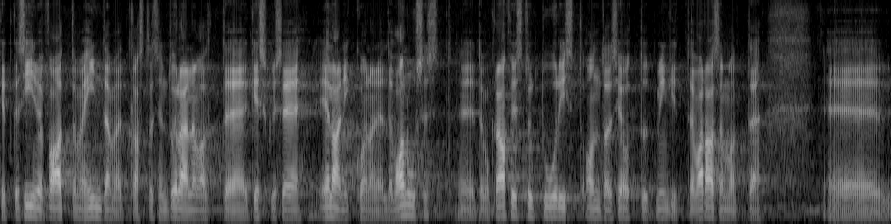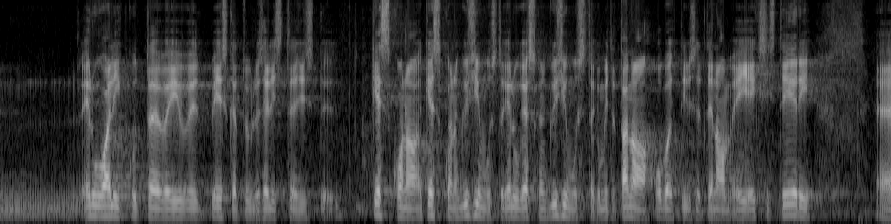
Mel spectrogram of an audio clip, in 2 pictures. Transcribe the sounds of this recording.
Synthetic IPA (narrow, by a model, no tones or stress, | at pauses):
et̪kɑsiːnmeb̥vɑ̰ːt̪ːˑɑmɑ̰jɑhind̪̥ɑmʔɑ̰et̪kɑ̰st̪ɑsint̪ulenevɑ̰lt̪ˑke̞skmuse̞e̞̰lɑnikːˑo̰nʔɑ̰nḭld̪ɑvɑnuse̞st̪t̪e̞mo̞̰ɡrʔɑːfiɑst̪ruk̚t̪uːɾist̪o̞nt̪ɑse̞o̞̰t̪ːˑud̪̥miŋɡ̥it̪ːevɑɾɑse̞mɑ̰t̪ːˑḛ | e̞luvɑlʲikːˑut̪ːˑe̞vɤjvɤjpe̞ːsket̪ːˑuylese̞lʲːist̪esist̪ | ke̞sko̞nːɑke̞sko̞nːɑkysʲimust̪eɑeluke̞skonːɑkys̬imust̪eɡ̥ɑmit̪ːɑ̥t̪ænɑo̞bjek̚t̪ḭːvset̪e̞nɑme̞̰je̞ksist̪e̞ːɾi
